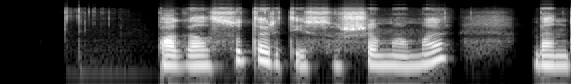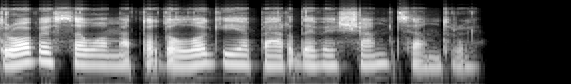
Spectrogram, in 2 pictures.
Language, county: Lithuanian, Kaunas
